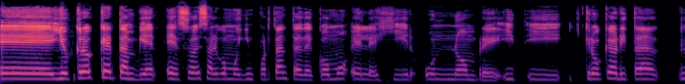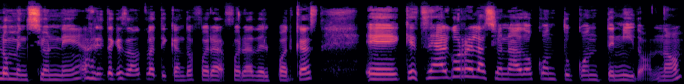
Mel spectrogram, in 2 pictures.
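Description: A woman with a Mexican accent speaks at a fairly high pitch and a moderate pace with hardly any pauses, her bright, sharp tone showing ordinary pitch variation in a dry, close sound with no echo on a very clean recording with a silent background. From Mexico. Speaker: podcast host. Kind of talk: casual chat. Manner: animated.

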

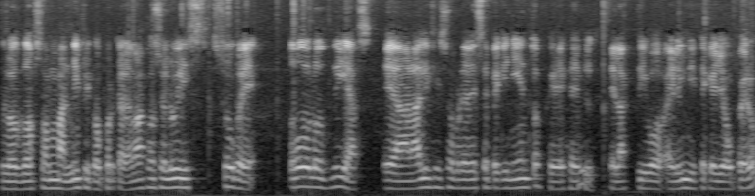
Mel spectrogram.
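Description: A man speaks at medium pitch in a normal speaking voice. His pace is moderate and his intonation fairly even. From Spain, Marbella (Málaga, Andalusia). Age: 30s. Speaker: trader and entrepreneur, former guitarist. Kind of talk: casual interview.

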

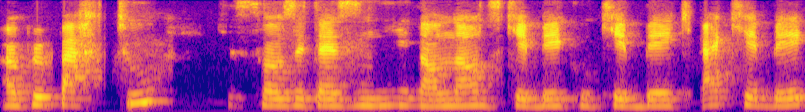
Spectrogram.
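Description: Fairly even intonation marks a woman's somewhat breathy speech. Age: young. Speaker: university student, panelist. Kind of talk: panel discussion.

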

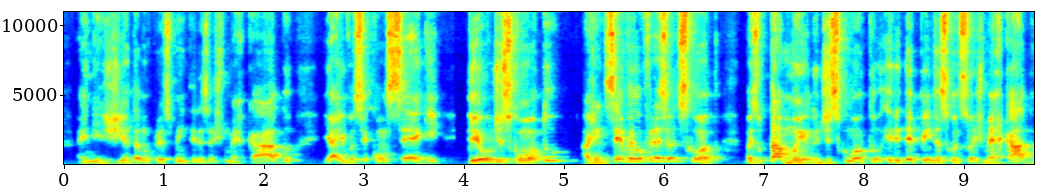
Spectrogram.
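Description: With very wide pitch swings, a man speaks at a very fast pace in a high pitch. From Brazil, Minas Gerais. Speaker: energy company sales director. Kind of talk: podcast interview.

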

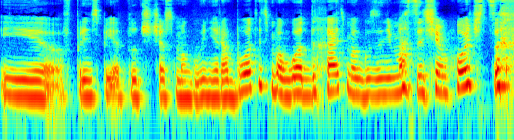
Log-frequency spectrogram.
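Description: This woman's voice has a dark, mellow tone with ordinary pitch variation. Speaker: translator. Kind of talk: casual interview chat.

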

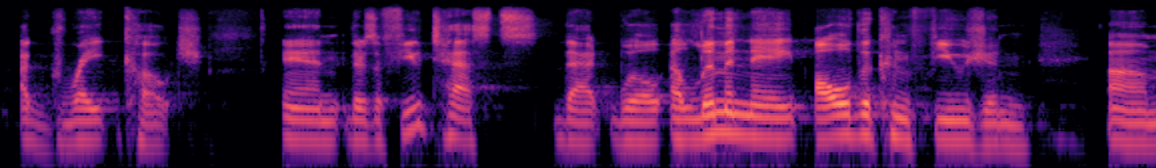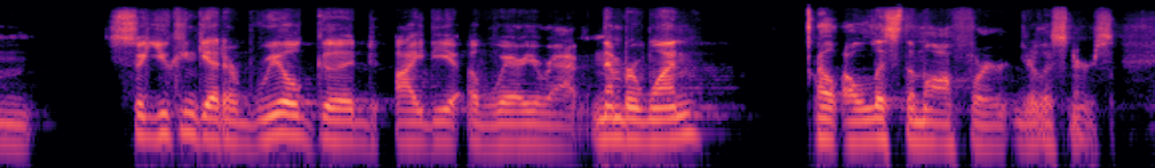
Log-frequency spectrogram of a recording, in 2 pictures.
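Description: Recorded very cleanly against a silent background, a man talks at a fairly slow pace in a medium pitch with ordinary pitch variation. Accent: slight Canadian. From eastern Canada. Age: 40s. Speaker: supplement company co-founder and bodybuilder. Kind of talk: interview.

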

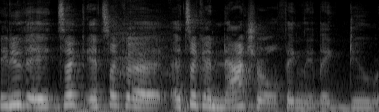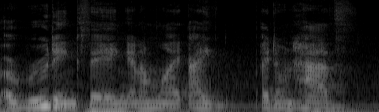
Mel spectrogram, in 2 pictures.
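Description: A woman speaks in a plain, everyday voice with an American accent. Her pitch is medium and her loudness swings widely. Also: lively intonation. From North Carolina. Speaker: podcast host. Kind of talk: casual chat.

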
